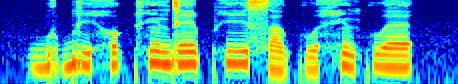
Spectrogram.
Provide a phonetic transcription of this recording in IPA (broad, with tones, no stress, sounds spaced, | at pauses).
ɡ͡b u˨ b i˦˨ h o˦ kʰ ĩ˦ d eː˦ pʰ iː˦ s a˨ kʷ ɛ˨ h ĩ˦˨ kʷ ɛ˦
